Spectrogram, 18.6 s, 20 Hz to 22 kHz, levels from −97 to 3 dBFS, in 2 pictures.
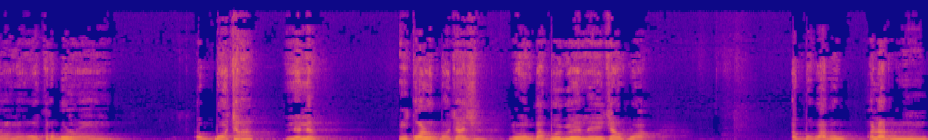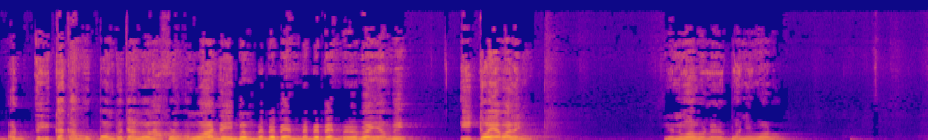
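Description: From start to finish the speech has that swirly, smeared, hollow quality of generation loss, and the consonant attacks come out blurred rather than crisp. It sounds rougher than a single encode at a decent rate should, which fits an AAC-LC stream around 96 kbit/s that's likely been decoded and re-encoded about five times. Each pass re-quantises on a shifted frame grid, so the noise and spectral gaps pile up. Nothing sits above 20 kHz.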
